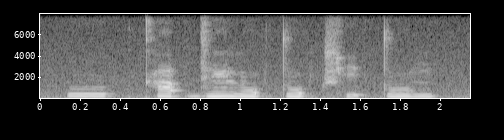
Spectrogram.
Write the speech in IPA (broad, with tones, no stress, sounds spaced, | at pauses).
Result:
u˦ | kʰ a˦ ʔ d͡z ẽ˦ l o˦ ʔ t̪ o˦ ʔ t͡ɕʰ i˨ ʔ t̪ o˦ ŋ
